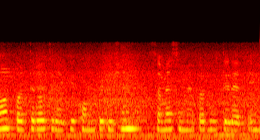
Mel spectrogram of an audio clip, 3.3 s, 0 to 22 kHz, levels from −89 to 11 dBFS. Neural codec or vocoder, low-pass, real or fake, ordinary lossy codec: none; 7.2 kHz; real; AAC, 48 kbps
